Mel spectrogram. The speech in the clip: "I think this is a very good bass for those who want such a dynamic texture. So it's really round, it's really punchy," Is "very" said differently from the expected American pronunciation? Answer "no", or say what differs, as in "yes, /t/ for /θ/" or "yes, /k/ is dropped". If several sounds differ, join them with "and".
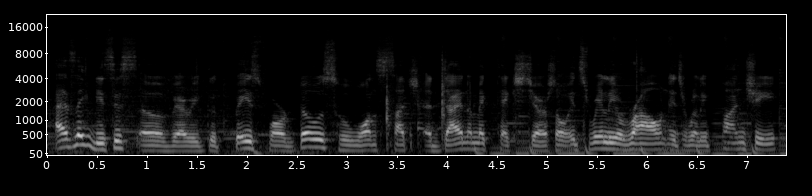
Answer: no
